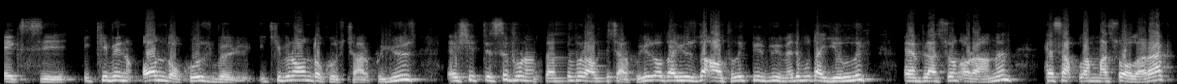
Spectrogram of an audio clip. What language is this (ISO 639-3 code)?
tur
